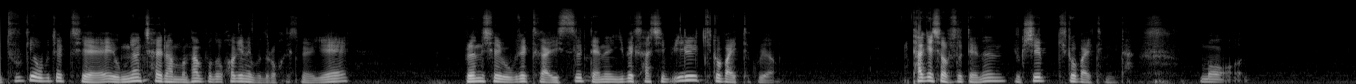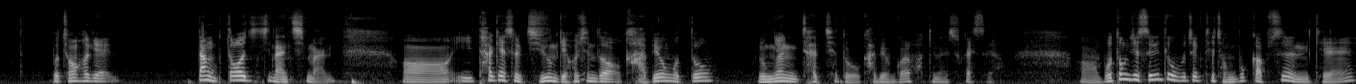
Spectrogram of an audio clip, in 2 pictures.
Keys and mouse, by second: 2.4 click.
